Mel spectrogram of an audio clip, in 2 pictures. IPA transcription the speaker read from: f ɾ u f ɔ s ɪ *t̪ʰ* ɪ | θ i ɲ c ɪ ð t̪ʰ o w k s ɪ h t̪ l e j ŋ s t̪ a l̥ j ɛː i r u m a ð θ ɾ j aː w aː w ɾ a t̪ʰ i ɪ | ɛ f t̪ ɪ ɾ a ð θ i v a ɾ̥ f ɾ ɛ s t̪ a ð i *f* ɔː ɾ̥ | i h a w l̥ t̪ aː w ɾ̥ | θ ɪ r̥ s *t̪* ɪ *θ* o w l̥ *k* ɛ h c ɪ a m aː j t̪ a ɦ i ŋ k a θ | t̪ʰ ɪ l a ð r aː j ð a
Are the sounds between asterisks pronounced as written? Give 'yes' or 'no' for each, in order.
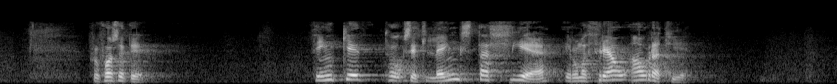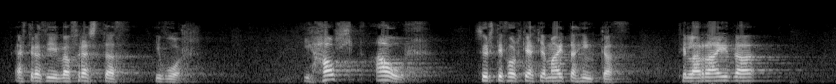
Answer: no, no, yes, no, no

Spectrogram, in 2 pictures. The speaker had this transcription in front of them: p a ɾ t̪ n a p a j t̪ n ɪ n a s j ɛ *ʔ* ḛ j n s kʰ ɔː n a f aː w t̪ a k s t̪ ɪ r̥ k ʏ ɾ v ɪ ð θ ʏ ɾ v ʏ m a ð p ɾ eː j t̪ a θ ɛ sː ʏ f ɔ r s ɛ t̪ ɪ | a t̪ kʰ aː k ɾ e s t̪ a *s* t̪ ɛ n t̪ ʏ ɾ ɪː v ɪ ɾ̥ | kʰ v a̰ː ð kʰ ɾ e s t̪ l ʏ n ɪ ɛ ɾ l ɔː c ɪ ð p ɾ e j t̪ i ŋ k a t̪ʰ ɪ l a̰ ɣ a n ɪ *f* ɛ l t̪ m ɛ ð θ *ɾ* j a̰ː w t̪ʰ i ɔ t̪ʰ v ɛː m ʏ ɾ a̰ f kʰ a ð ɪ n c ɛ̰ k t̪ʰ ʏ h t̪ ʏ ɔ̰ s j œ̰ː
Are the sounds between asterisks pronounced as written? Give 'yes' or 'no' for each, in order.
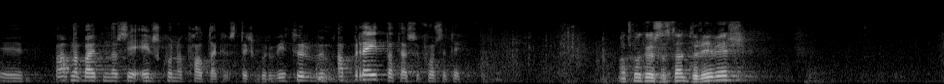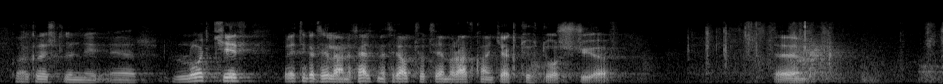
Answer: yes, yes, yes, yes

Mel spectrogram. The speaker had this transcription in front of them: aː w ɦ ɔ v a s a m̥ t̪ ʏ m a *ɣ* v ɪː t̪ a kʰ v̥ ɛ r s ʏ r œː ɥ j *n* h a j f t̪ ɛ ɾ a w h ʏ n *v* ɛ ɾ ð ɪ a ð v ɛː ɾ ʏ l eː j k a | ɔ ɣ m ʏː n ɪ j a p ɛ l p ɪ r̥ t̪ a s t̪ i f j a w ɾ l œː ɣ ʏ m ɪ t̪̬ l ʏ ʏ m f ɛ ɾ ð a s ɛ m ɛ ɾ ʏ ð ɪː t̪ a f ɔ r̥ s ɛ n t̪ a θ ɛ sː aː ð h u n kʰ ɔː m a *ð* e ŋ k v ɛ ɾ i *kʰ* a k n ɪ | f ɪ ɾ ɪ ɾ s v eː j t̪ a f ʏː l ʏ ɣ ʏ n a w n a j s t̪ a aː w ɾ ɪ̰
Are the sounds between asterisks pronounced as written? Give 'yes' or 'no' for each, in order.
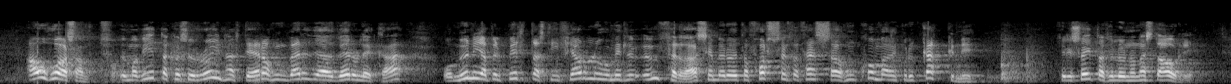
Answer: no, yes, yes, yes, no

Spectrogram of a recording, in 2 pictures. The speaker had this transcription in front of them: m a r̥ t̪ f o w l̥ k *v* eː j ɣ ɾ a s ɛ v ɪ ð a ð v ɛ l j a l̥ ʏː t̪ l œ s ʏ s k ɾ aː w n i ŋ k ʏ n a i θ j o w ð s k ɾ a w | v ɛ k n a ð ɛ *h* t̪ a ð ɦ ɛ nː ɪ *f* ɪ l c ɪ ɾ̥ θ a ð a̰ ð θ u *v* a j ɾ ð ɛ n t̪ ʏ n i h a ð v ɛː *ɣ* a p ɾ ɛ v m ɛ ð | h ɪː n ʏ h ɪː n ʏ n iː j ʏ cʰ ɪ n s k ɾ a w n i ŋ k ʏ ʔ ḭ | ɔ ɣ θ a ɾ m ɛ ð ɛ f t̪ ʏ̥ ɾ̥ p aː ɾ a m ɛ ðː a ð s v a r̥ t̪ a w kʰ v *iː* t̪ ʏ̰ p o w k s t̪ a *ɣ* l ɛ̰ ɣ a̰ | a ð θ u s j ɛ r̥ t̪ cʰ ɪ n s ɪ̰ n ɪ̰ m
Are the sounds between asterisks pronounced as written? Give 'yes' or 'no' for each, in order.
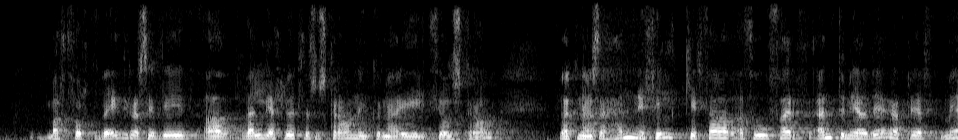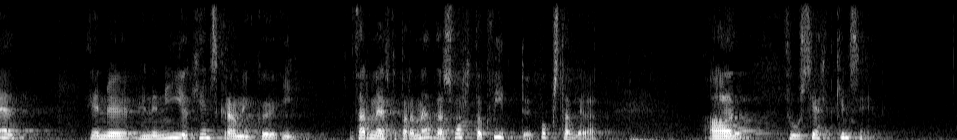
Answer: yes, no, yes, no, yes, yes, no

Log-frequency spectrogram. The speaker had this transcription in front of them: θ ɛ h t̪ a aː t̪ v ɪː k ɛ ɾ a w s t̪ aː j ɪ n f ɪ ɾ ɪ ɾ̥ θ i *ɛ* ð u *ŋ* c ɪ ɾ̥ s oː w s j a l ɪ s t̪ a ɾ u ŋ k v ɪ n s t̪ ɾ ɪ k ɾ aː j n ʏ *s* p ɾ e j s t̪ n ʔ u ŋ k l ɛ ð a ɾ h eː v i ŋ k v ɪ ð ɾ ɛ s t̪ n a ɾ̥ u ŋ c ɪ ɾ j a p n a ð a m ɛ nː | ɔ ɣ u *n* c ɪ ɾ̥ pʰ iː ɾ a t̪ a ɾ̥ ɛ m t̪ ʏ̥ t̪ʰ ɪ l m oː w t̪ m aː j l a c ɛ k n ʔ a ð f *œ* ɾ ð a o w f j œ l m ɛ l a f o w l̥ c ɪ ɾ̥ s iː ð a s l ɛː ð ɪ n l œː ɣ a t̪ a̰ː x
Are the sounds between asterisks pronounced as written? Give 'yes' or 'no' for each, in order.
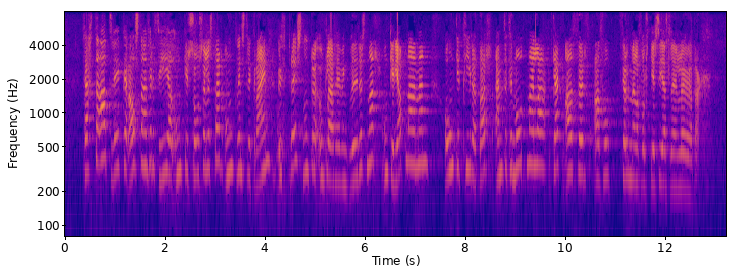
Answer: no, yes, no, no, yes

